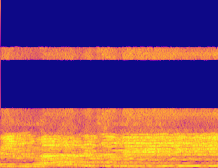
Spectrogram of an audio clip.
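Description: Singing: several voices together on long held notes.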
